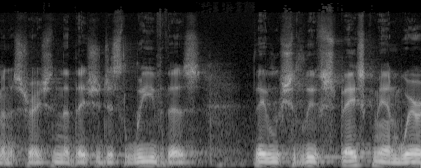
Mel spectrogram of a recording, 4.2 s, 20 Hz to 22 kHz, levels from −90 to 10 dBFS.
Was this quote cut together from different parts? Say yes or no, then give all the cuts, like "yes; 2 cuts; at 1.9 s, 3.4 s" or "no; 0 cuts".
no; 0 cuts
